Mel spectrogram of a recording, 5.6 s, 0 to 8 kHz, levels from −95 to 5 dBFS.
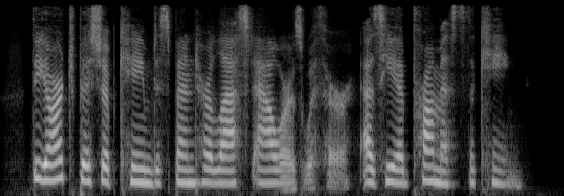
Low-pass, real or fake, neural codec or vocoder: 7.2 kHz; fake; codec, 16 kHz, 0.5 kbps, X-Codec, WavLM features, trained on Multilingual LibriSpeech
